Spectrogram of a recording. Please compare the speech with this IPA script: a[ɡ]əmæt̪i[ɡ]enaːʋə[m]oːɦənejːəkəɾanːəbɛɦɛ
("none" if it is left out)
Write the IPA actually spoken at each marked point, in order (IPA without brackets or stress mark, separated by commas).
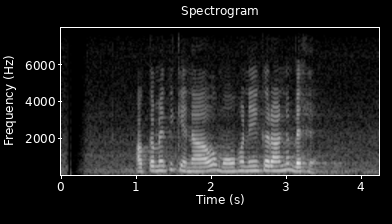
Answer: k, k, m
